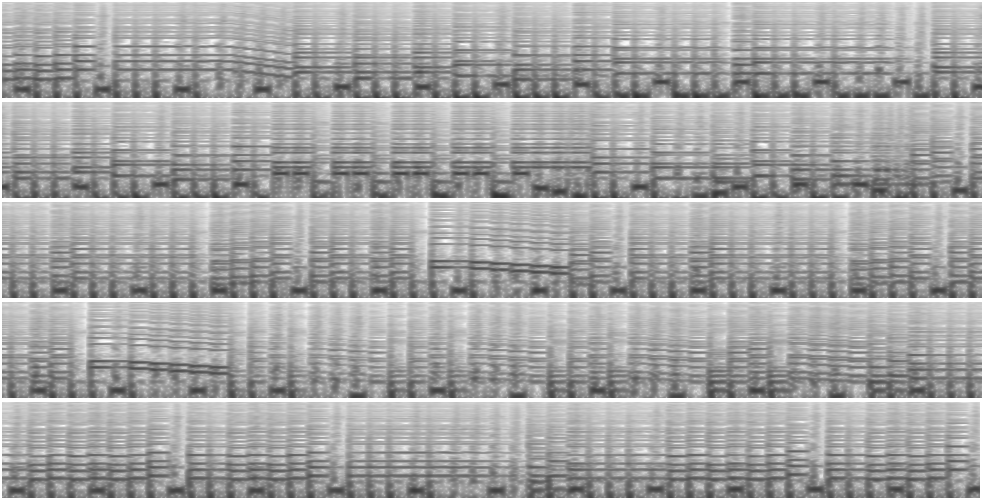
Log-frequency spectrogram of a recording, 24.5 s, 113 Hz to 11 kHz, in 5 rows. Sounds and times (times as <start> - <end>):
Music: 0.0 - 24.4.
